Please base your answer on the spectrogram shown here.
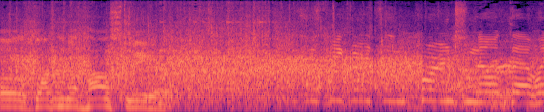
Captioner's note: some Applause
